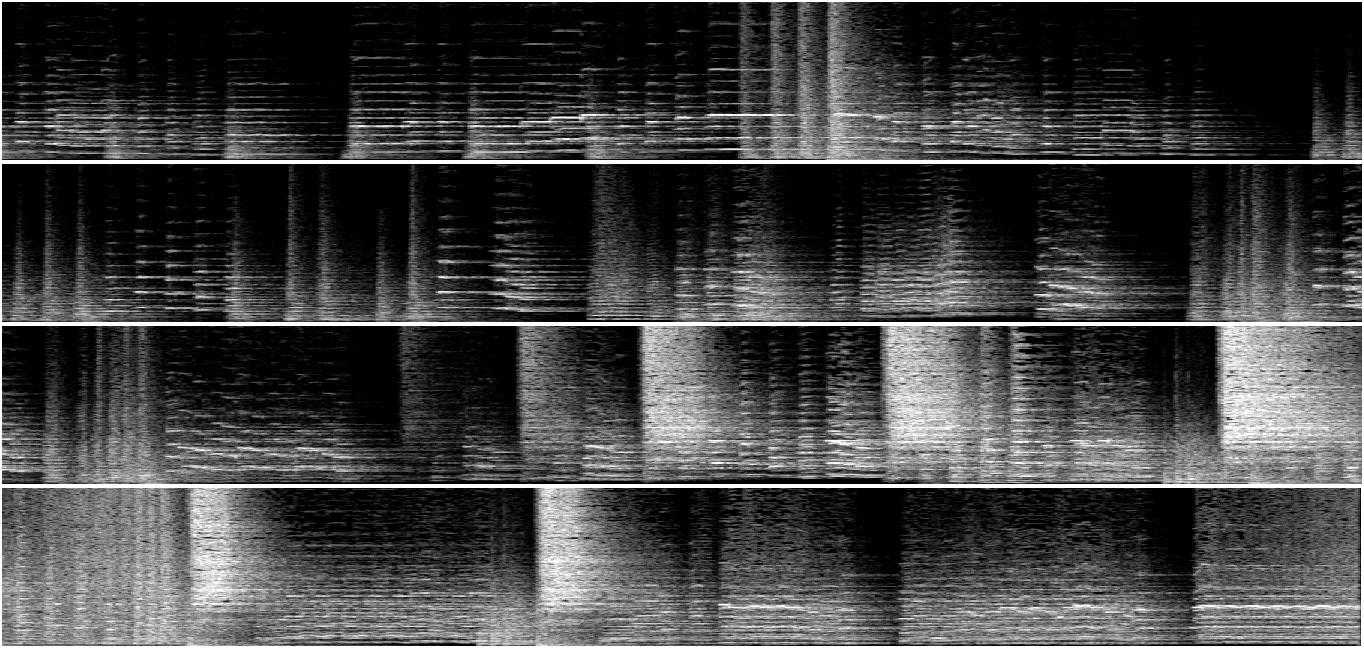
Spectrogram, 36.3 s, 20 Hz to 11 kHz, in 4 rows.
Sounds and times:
Music: 0.0 - 36.2.

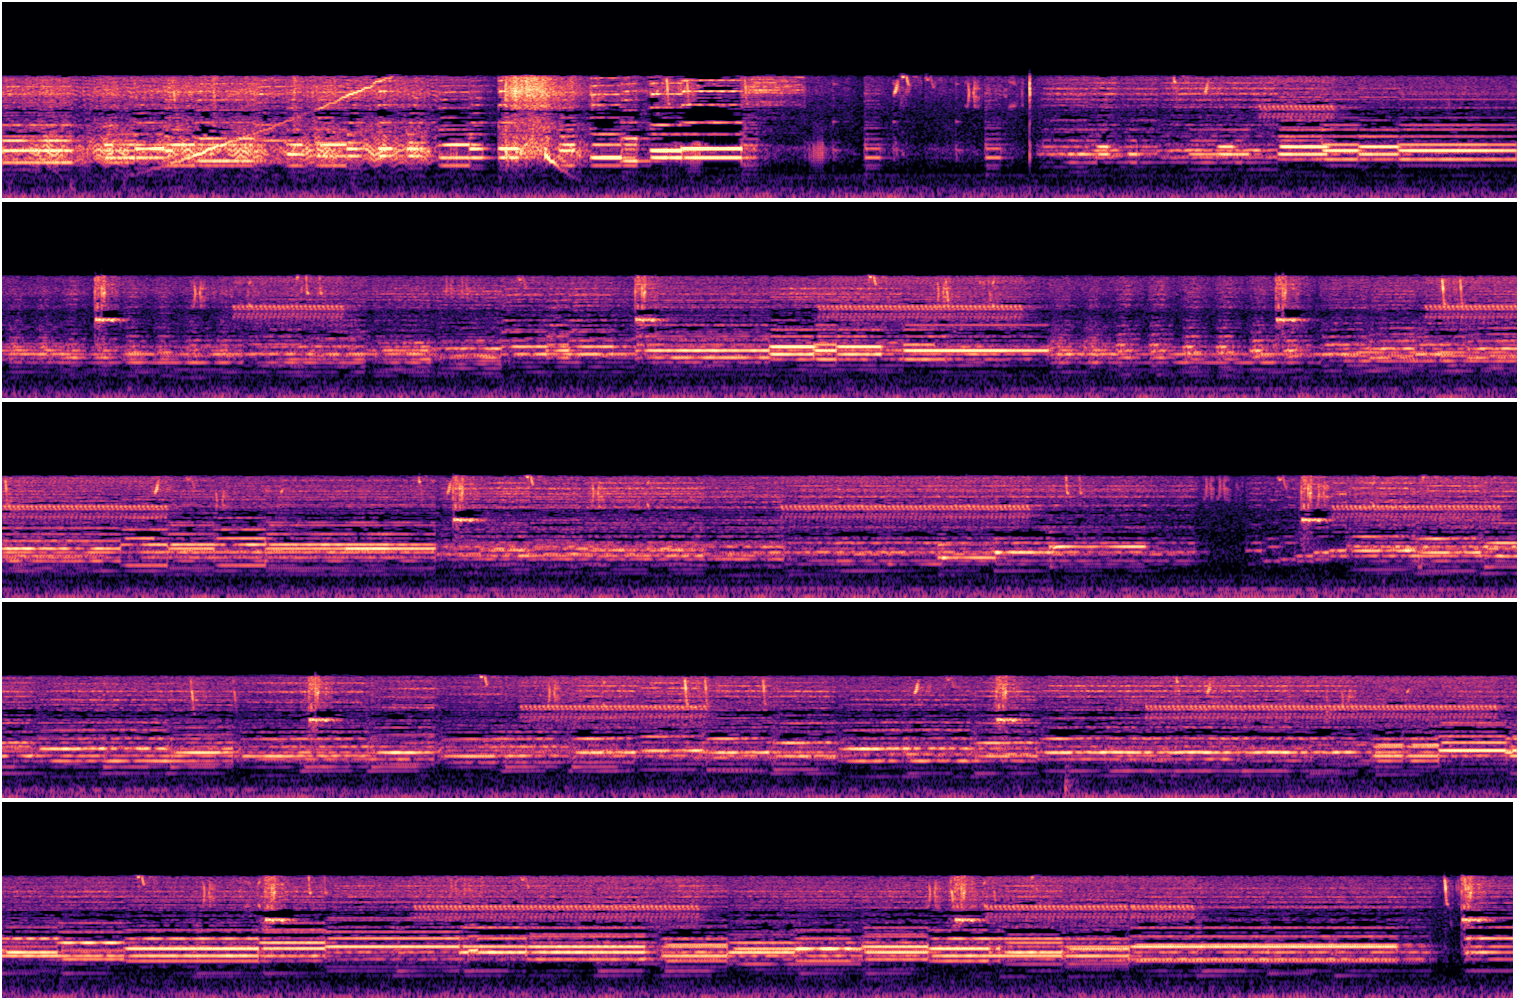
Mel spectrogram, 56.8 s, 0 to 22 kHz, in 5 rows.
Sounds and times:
Music: 0.0 - 56.7.

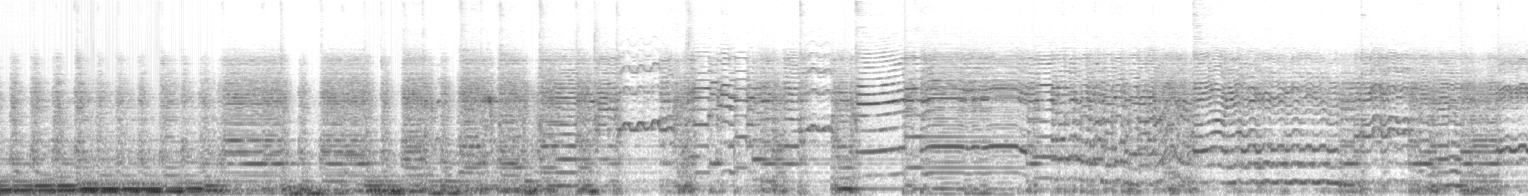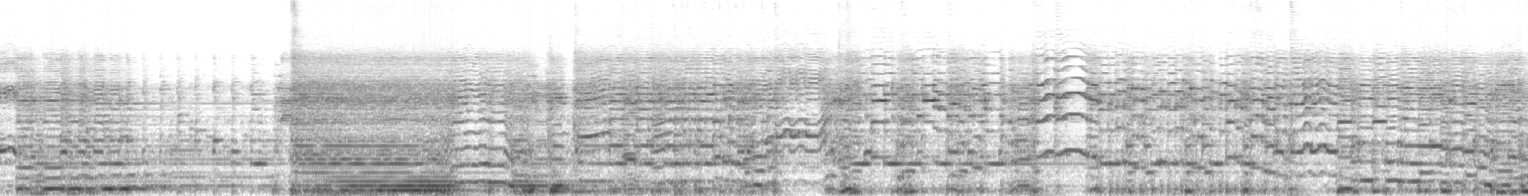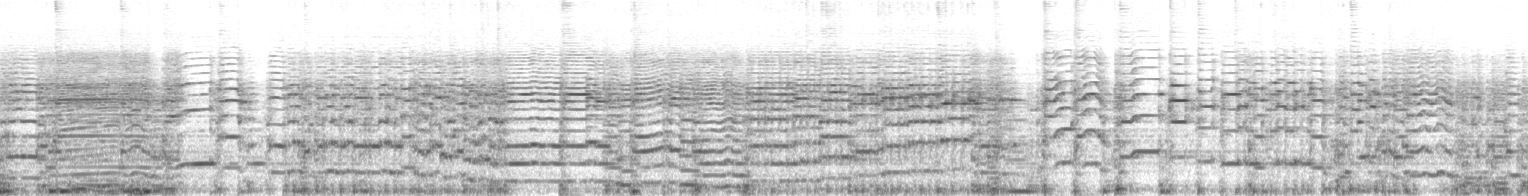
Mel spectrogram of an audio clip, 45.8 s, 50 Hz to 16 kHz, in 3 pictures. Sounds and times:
Electric guitar: 0.0 - 45.8.

